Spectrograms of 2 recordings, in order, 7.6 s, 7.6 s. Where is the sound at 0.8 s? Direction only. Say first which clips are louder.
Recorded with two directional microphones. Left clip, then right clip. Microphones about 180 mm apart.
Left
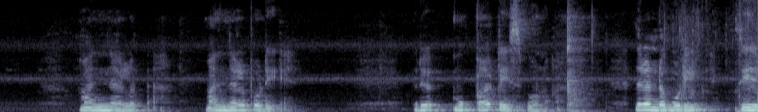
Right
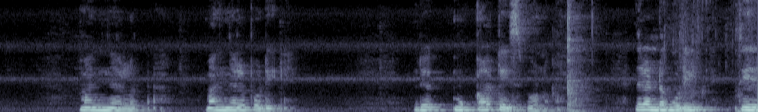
Right 1 dB; 30° left (ahead or behind).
